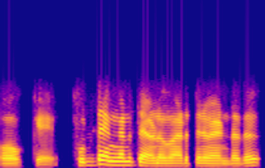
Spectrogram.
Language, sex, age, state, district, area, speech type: Malayalam, male, 18-30, Kerala, Alappuzha, rural, conversation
